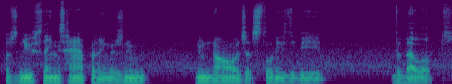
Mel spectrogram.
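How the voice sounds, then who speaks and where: A man's voice: sits low, flat delivery, measured pace, a little mellow, slight background noise. A man casually commenting while playing a football video game, rambling and swearing between mock play-by-play calls. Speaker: gaming streamer.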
